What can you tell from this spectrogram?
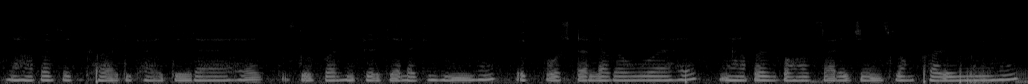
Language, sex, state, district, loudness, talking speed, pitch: Hindi, female, Bihar, Darbhanga, -41 LUFS, 170 wpm, 180 Hz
